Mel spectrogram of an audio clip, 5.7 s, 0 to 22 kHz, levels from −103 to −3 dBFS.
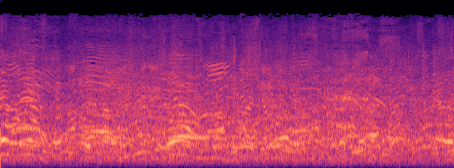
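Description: Four isolated sharp clicks sit in the audio at 0.51, 1.60, 4.06 and 4.98 s, each a single thin vertical line across the whole spectrum. The likely cause is dropped samples: a tiny fraction of a millisecond is missing, so the waveform jumps abruptly to a later value. Unlike a dropout, there is no audible gap or silence and no sound goes missing. There is only the instantaneous tick of the discontinuity.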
